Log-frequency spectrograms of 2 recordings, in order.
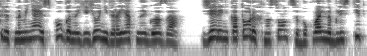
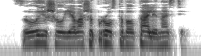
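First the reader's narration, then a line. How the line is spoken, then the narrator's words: Harsh and rude. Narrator (Russian): Выходит резко и грубо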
